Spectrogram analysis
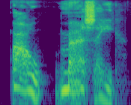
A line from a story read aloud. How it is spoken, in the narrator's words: the Gargonfan screamed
